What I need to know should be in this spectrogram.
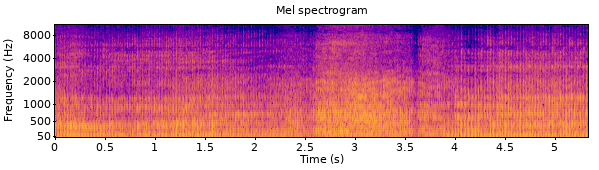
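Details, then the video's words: Tiger giving a long, deep, raspy roar with a throbbing, pulsed texture, briefly easing near the midpoint and dipping again a second later, then swelling back into the low rumbling growl until the end. "Awesome Tiger Voice Sound"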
